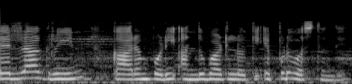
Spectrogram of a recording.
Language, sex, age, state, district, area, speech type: Telugu, female, 18-30, Telangana, Mahbubnagar, rural, read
